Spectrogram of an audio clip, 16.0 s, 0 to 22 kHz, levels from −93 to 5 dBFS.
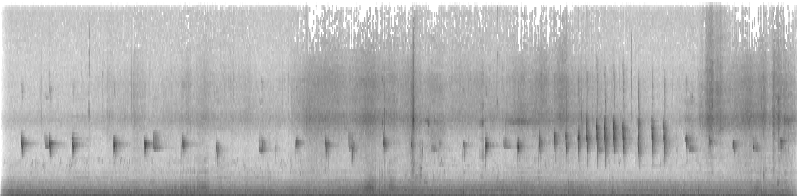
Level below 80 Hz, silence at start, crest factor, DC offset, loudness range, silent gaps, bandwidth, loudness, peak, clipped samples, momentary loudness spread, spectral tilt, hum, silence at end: -36 dBFS; 0 s; 26 dB; under 0.1%; 3 LU; none; over 20 kHz; -31 LUFS; -4 dBFS; under 0.1%; 5 LU; -3.5 dB/octave; none; 0 s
